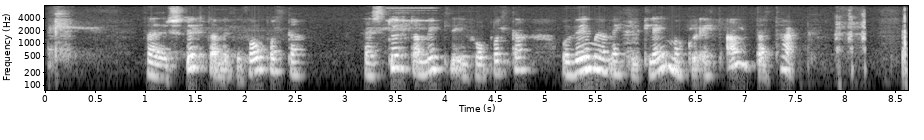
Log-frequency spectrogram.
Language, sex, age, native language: Icelandic, female, 21, Icelandic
